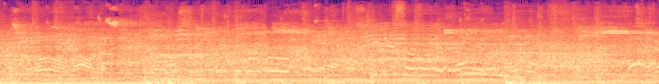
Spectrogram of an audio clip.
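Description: Busy indoor volleyball hall: sneakers squeaking on the sport court and ball hits over the chatter of players and spectators, echoing in the large hall, with a steady low hum or music underneath.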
